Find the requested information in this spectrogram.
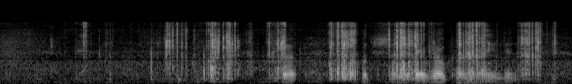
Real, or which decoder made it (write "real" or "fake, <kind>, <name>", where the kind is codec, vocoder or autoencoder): fake, codec, DAC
